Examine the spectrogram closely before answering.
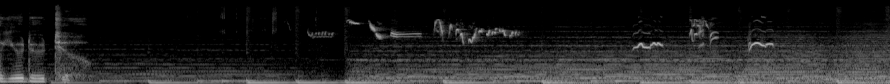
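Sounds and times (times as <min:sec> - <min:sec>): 
speech: 0:00.0 - 0:00.9
robin chirping and singing in short bright whistled phrases: 0:02.5 - 0:08.8.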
